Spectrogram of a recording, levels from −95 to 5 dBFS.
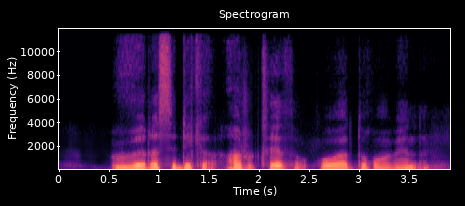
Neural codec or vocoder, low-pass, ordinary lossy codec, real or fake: codec, 24 kHz, 0.9 kbps, DualCodec; none; none; fake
